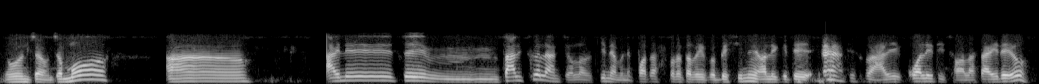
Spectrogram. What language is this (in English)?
Nepali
